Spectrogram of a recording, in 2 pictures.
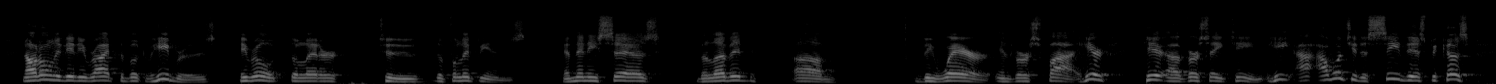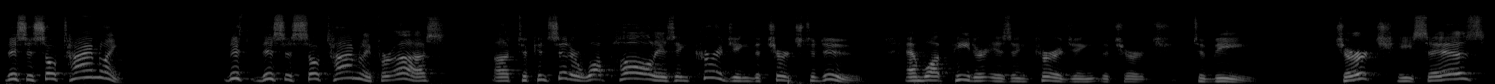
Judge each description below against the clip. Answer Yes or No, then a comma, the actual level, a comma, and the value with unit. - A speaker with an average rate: Yes, average, 150 wpm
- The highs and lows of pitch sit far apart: Yes, wide, 6.7 semitones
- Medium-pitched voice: Yes, medium, 170 Hz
